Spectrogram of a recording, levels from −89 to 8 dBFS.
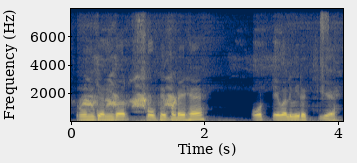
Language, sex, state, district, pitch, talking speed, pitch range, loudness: Hindi, male, Uttar Pradesh, Saharanpur, 115 Hz, 160 wpm, 100-125 Hz, -13 LUFS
